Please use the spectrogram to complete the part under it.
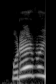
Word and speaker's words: whatever: Whatever you do in this life，首先呢 whatever 这里面 t 的发音变成了一个 flap t 闪音， whatever you do in this life，这个 do 和后面的 in 同样是连读的。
